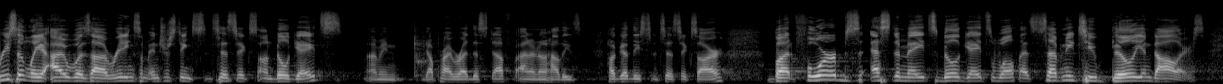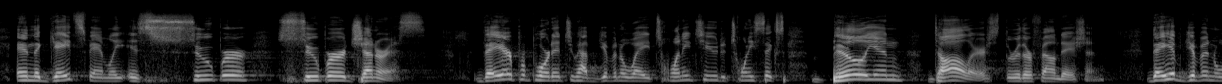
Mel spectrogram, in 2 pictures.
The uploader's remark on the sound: at Trinity Church, Puerto Rico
